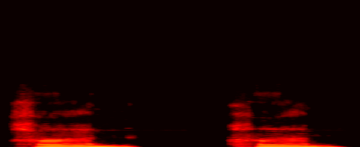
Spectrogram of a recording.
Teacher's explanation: It's coming from the back, and it's going to have a raspy h sound to it. So, a lot of air coming from the back of the throat.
